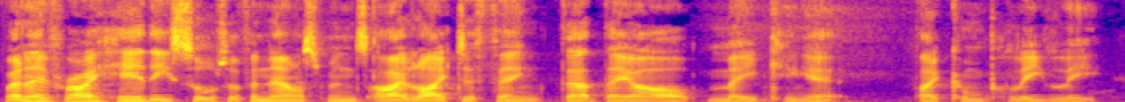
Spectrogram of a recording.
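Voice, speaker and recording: A man's voice: mid-range voice, normal speed, a bit bright. A young man, a little ill, hosting a casual podcast chat in an easygoing manner and laughing along. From Britain. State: slightly ill. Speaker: podcast host.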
